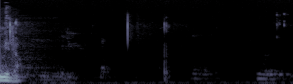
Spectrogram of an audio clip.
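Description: A man's speaking voice trails off just after the start, then a pause of near silence broken by a few faint, short clicks.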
